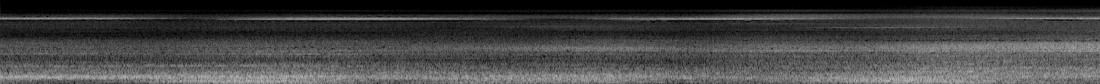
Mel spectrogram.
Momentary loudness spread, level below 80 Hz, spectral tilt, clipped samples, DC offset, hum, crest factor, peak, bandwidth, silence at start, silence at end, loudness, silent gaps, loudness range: 6 LU; -42 dBFS; -3.5 dB/octave; under 0.1%; under 0.1%; none; 14 dB; -10 dBFS; 16 kHz; 0 s; 0 s; -23 LUFS; none; 3 LU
